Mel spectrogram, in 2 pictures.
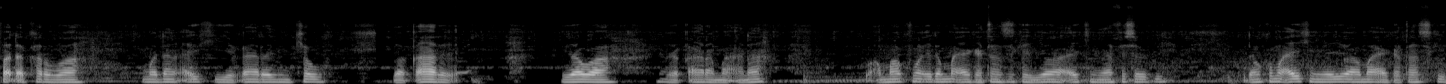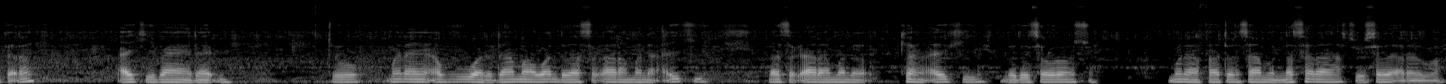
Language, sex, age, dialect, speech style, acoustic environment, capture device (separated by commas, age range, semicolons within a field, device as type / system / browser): Hausa, male, 25-34, Nigeria - Nigerian Standard, happy, silence; nature, mobile / Linux / Chrome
